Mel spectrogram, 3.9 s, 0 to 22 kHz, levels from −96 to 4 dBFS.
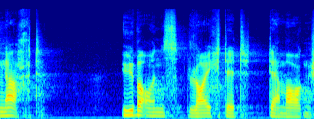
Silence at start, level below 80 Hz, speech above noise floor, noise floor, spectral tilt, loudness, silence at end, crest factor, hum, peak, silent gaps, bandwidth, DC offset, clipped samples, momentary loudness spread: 0 s; -66 dBFS; 35 dB; -67 dBFS; -5 dB/octave; -32 LUFS; 0 s; 20 dB; 60 Hz at -65 dBFS; -12 dBFS; none; 16 kHz; under 0.1%; under 0.1%; 12 LU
